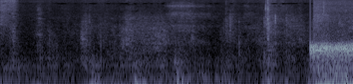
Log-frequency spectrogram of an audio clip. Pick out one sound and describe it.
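Footsteps walk across a floor.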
